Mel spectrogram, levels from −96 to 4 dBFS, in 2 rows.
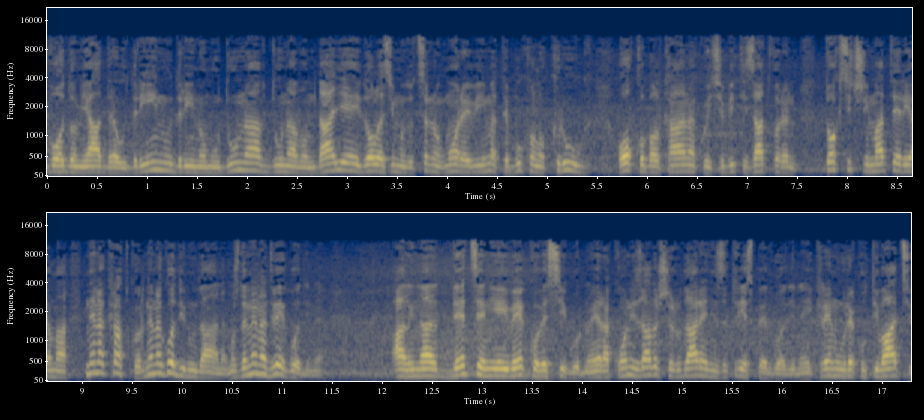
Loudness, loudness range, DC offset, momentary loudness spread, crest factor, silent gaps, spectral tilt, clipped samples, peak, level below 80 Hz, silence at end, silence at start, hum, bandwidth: -26 LUFS; 5 LU; under 0.1%; 10 LU; 20 dB; none; -4.5 dB/octave; under 0.1%; -6 dBFS; -74 dBFS; 0 s; 0 s; none; 11.5 kHz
